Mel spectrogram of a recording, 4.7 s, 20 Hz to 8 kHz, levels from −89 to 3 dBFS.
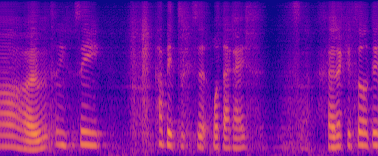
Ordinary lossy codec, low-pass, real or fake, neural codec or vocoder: none; none; fake; codec, 16 kHz, about 1 kbps, DyCAST, with the encoder's durations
